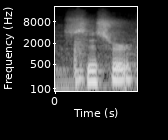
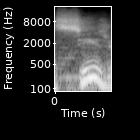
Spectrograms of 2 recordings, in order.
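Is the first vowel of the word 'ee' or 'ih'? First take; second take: ih; ee. First: The first vowel is a short 'ih' sound. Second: The first vowel is a long 'ee' sound. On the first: This is how the spelling suggests it. "but it's spelled S I S S E R" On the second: This is how the brand itself says it. "they pronounce it Caesar"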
